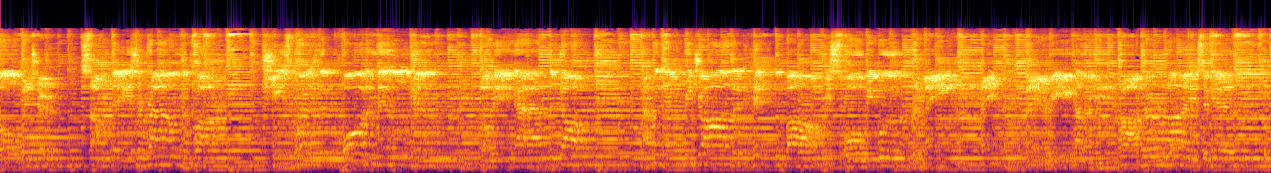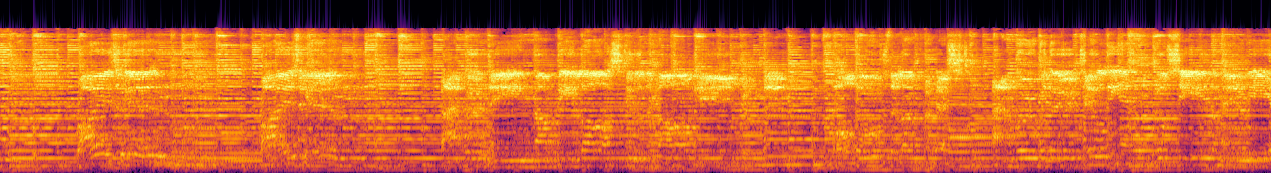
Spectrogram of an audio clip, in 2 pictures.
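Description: Acoustic guitar played live in a steady folk rhythm, strummed and picked.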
